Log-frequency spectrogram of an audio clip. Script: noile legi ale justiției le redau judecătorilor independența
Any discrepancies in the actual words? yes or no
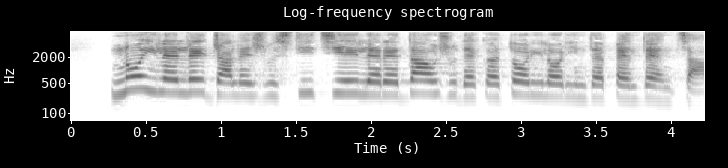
no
